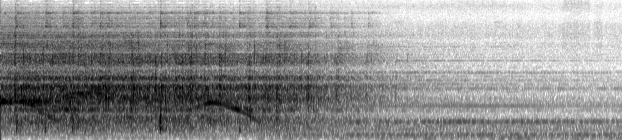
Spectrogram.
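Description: Drum kit's cymbals and the song's closing chord ringing out after the final drum hits, fading away over about four seconds until only a faint hum is left.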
